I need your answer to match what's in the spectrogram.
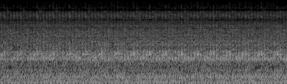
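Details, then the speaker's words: Land Rover Defender 90 Td5 diesel after top-end rebuild, held at idle for turbo oiling: smooth even idle with light regular diesel tick, no tappet rattle or knock; sounds healthy. "But it sounds good. It doesn't sound tappety, it sounds healthy."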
